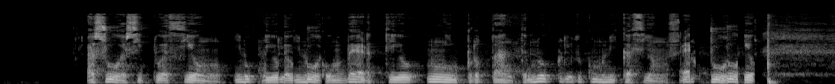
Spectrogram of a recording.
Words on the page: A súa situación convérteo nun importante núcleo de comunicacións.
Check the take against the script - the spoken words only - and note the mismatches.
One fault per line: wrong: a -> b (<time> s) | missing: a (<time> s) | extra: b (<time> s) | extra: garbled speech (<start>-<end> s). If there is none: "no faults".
extra: garbled speech (2.3-3.2 s)
extra: garbled speech (6.8-7.6 s)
